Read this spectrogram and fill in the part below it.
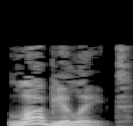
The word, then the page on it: lobulate: British English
